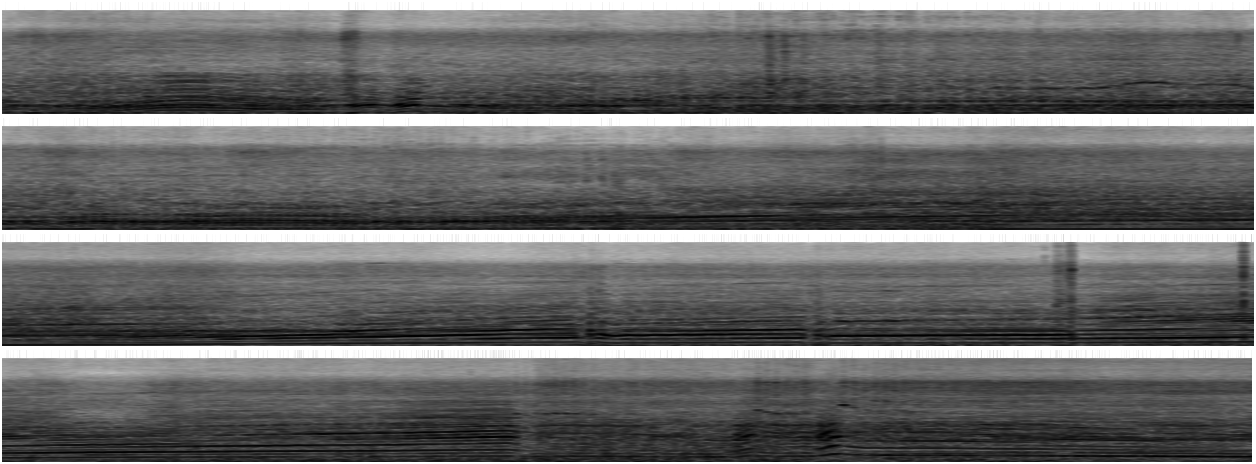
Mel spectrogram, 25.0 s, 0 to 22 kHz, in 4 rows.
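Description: Kawasaki Ninja H2 motorcycle ridden through Los Angeles and Hollywood streets, its engine loud and close with rising and falling revs as it accelerates and shifts, under continuous wind rush.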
